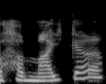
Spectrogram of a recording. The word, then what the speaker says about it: jamaica: the hibiscus blossoms and called in mexico hamaika like in jamaica spelled like jamaica i have some here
